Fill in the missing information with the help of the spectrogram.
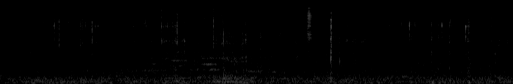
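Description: A utility knife blade shaves curls off a solid green bar of soap, making a soft, crisp, crackly patter of quick scrapes with bright ticks and a couple of sharper clicks midway. The cuts are quiet and dry with almost no ring, and at the end the knife is lifted away from the bar.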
